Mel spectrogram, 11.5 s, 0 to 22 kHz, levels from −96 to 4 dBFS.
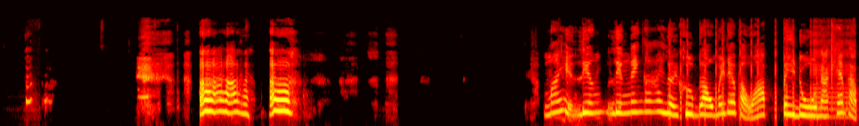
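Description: From 8.92 to 10.82 s, GSM signalling bursts intrude: a nearby 2G phone's radio pulses are rectified into galloping 217 Hz ticks, roughly 10 dB below the speech, visible as clustered vertical stripes. From 10.84 to 11.41 s, a steady GSM phone buzz follows, a raspy 217 Hz drone about 16 dB down, drawn as evenly spaced harmonic lines across the spectrogram.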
